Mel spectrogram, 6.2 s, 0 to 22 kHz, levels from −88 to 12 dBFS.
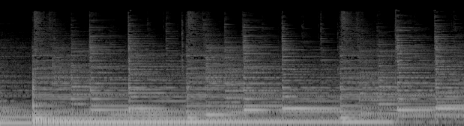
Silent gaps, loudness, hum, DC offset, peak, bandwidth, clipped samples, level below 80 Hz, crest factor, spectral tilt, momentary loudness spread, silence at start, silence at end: none; -24 LUFS; none; under 0.1%; -8 dBFS; 12 kHz; under 0.1%; -30 dBFS; 14 dB; -7 dB/octave; 4 LU; 0 s; 0 s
